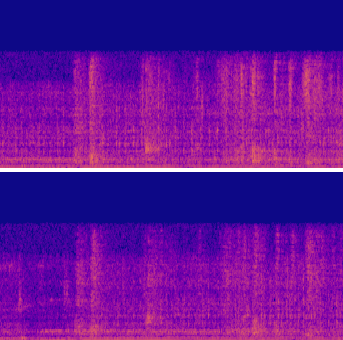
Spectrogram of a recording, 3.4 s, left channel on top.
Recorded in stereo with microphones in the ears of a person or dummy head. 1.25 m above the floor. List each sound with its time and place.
0.7 s footsteps: 70° left (ahead or behind), 4 m; by 3.5 s 65° left (ahead or behind), 2.5 m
